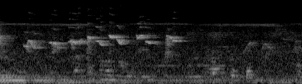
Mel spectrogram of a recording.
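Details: Kutilang, the sooty-headed bulbul, singing an isian of rengganis and cucak wilis: bright, fast chirping phrases of short sliding whistles packed closely together, then fading into softer scattered notes over faint background hiss.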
